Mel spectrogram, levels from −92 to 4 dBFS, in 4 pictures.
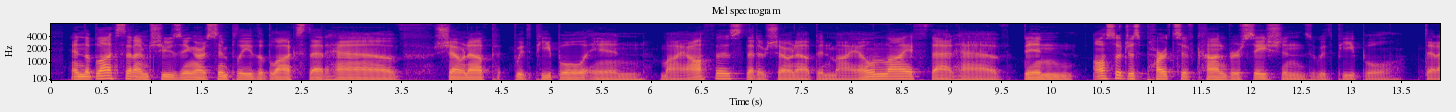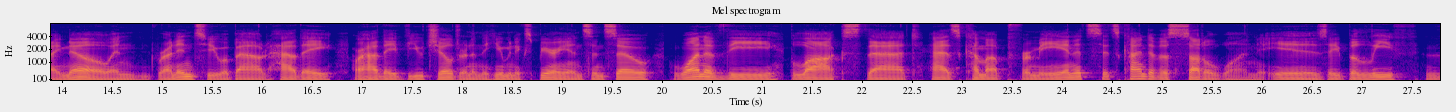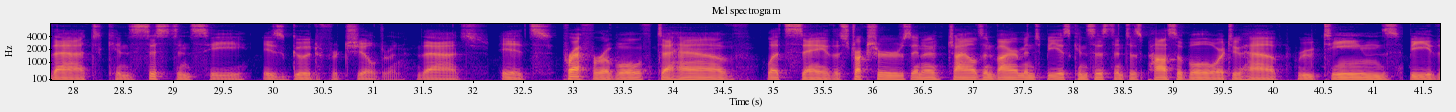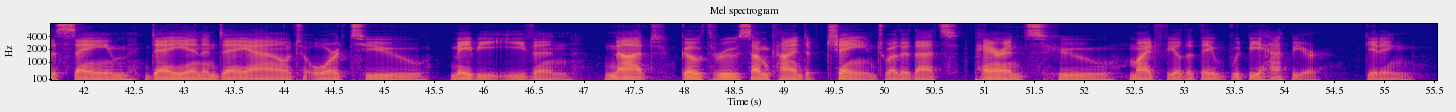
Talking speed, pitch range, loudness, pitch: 150 wpm, 75-95 Hz, -28 LUFS, 85 Hz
